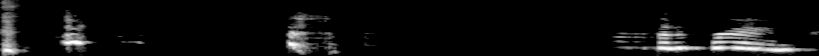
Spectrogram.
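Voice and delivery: giggling through the words; laughing. Real, not acted. Telling the airport story, laughing through it. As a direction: squeak it out between laughs. Laughing while retelling the quote.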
